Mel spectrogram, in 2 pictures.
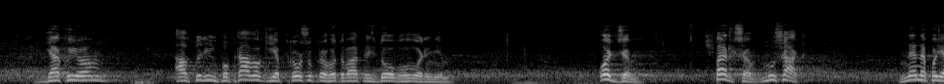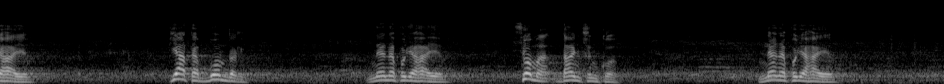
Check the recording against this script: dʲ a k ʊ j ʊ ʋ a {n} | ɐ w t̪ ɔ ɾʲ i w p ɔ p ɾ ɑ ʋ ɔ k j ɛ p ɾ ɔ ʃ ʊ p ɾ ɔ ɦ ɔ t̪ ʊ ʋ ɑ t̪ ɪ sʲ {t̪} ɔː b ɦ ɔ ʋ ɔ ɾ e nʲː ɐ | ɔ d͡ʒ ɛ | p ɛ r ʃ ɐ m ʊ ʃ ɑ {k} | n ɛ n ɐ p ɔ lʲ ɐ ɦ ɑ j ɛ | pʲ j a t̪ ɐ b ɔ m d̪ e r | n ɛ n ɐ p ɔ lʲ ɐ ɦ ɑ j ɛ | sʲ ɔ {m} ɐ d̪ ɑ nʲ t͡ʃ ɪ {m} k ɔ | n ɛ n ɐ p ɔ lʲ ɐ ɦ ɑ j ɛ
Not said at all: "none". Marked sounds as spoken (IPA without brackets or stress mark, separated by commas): m, d̪, k, m, n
